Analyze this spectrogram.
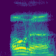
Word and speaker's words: Onna: And so the way that I explain to everyone how to say the name of the company is Onna, like the end of Barcelona.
